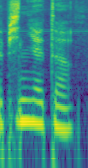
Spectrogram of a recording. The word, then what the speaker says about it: piñata: Mais je serais curieuse d'écouter cette chanson « Éclate la piñata ». – Ouais, bah c'est... Ouais. Alors, je l'ai mal prononcé, ou non, c'est la piñata.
